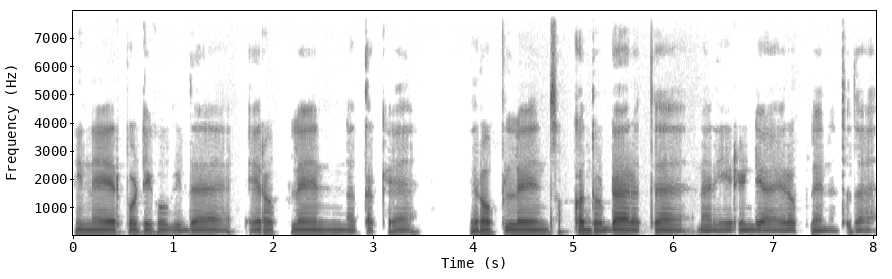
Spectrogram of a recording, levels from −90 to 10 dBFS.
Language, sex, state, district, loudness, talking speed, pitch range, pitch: Kannada, male, Karnataka, Shimoga, -24 LUFS, 110 wpm, 95-100 Hz, 100 Hz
